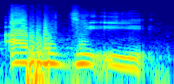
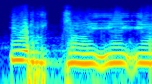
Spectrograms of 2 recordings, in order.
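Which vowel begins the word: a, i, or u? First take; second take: a; i. First: The word begins with the vowel a. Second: The word begins with the vowel i. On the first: "Kenapa kok gak arji'i?" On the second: "Kenapa dibaca ir"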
